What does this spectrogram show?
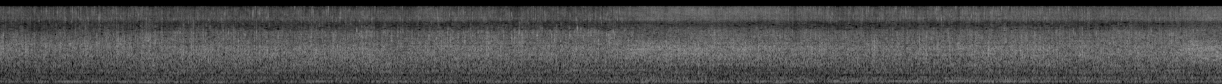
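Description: Ground tomato, garlic and ginger paste sizzling steadily in hot oil in a frying pan, a dense crackling hiss as the masala fries down until the oil separates.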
